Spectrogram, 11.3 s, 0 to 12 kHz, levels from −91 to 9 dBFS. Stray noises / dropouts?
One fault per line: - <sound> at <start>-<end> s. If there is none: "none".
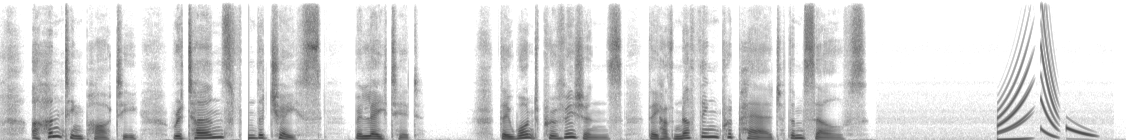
- dropout at 2.4-2.5 s
- chirp at 10.0-11.0 s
